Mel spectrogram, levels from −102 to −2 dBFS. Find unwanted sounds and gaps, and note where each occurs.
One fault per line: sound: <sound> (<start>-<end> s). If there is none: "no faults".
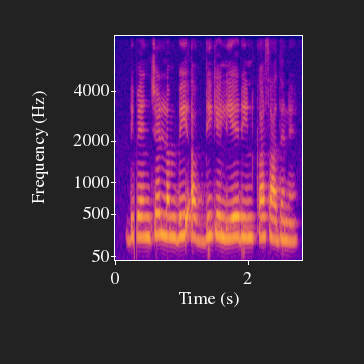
sound: dropout (0.3-0.3 s)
